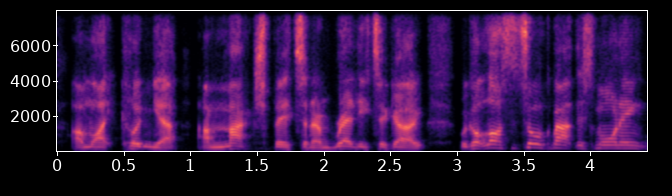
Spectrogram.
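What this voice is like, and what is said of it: Hoarse, sore-throat voice. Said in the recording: “My voice isn't at it. I've got a sore throat”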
